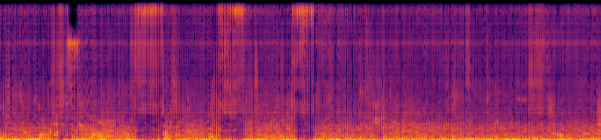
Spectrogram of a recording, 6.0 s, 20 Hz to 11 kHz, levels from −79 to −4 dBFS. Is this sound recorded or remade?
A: remade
